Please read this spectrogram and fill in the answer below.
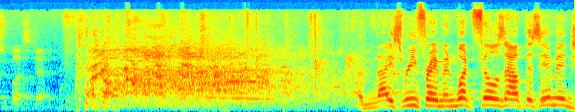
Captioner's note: laugh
